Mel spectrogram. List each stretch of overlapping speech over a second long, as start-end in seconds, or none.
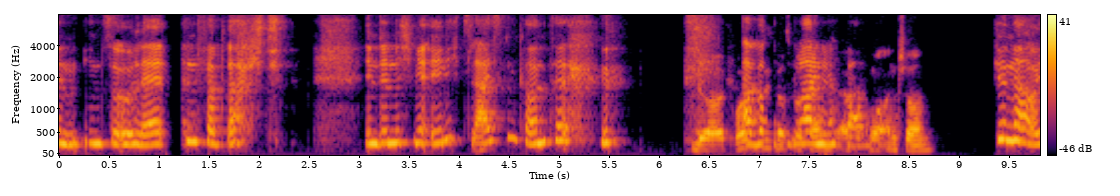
6.8-8.2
